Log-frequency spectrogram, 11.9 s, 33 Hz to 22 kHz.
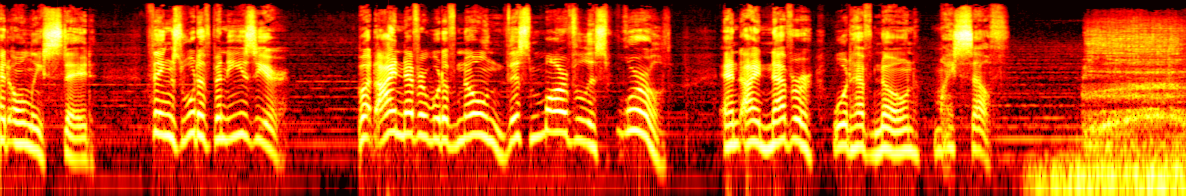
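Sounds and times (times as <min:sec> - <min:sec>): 
speech: 0:00.0 - 0:03.0, 0:03.6 - 0:10.1
brief low rumble: 0:10.2 - 0:11.8
monstrous roar echoing through a castle: 0:10.4 - 0:11.8.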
